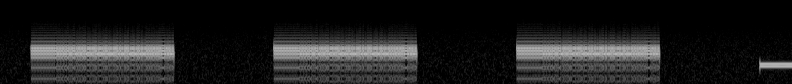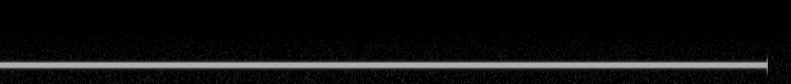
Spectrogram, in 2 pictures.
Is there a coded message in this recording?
Yes: Emergency Alert System (SAME) tones (header bursts, then the 853 and 960 Hz attention tone) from 0.3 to 15.6 s, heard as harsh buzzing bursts, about 520.83 baud.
